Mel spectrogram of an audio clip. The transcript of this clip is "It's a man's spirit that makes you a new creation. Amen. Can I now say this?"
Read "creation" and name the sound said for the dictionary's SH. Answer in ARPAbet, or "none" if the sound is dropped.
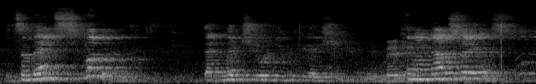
none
